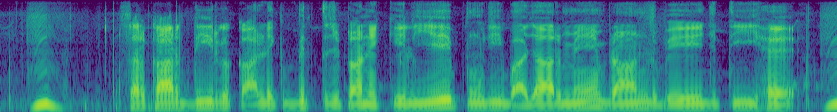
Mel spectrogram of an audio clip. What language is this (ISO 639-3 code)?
hin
